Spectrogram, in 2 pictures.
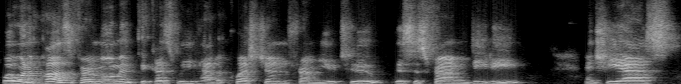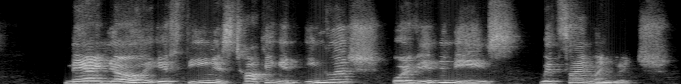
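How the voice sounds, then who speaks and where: An interview host speaking slowly and deliberately in a mid-range voice. They read out viewer questions in a measured way and nudge the guest along with soft listening sounds. The room around them gives off a noticeable echo. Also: mid-range voice, lively intonation. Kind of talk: hosting a live-streamed interview.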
